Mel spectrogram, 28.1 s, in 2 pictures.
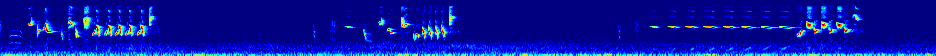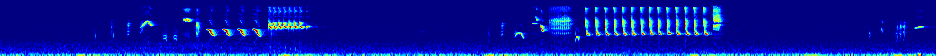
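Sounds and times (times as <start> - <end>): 
common nightingale singing: 0.0 - 2.4, 5.1 - 6.9, 9.5 - 13.0, 16.2 - 18.8, 21.8 - 25.0, 27.0 - 28.0.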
